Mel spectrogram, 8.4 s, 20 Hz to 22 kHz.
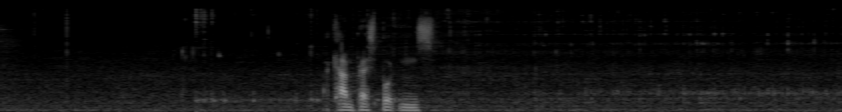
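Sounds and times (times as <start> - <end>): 
water pouring into a coffee cup: 1.8 - 8.4
speech: 3.4 - 4.5.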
